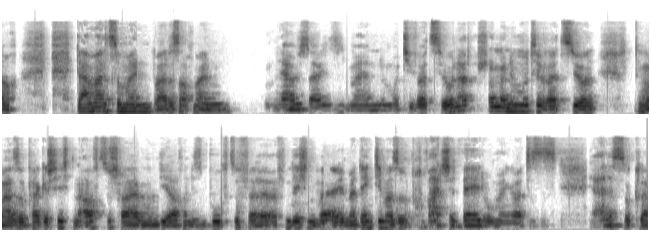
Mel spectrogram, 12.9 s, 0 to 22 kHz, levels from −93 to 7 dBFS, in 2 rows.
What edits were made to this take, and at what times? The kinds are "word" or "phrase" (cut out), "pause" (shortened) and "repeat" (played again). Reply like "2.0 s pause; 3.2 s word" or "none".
1.5 s word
